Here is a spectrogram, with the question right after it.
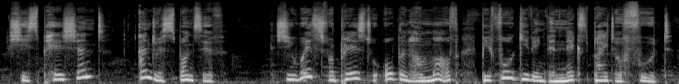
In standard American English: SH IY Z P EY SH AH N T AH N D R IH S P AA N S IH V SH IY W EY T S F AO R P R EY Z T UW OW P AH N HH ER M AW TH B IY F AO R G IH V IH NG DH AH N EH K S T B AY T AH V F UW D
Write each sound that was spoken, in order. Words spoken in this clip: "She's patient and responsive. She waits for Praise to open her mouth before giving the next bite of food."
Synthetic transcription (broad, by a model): SH IY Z P EY SH AH N T AH N D R IH S P AA N S IH V SH IY W EY T S F AO R P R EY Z T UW OW P AH N HH ER M AW TH B IY F AO R G IH V IH NG DH AH N EH K S T B AY T AH V F UW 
